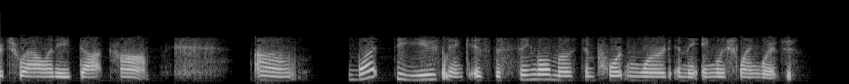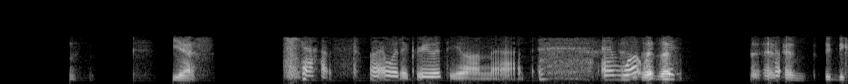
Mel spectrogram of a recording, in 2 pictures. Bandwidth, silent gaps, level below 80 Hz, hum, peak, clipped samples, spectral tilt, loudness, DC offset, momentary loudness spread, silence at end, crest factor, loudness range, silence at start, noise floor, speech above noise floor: 4 kHz; 2.35-2.48 s, 3.24-3.45 s, 8.20-9.16 s, 9.50-9.79 s, 10.13-10.19 s, 10.72-11.28 s, 15.53-15.96 s; -68 dBFS; none; 0 dBFS; under 0.1%; -6.5 dB/octave; -21 LUFS; under 0.1%; 13 LU; 0 s; 22 dB; 6 LU; 0 s; under -90 dBFS; over 69 dB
